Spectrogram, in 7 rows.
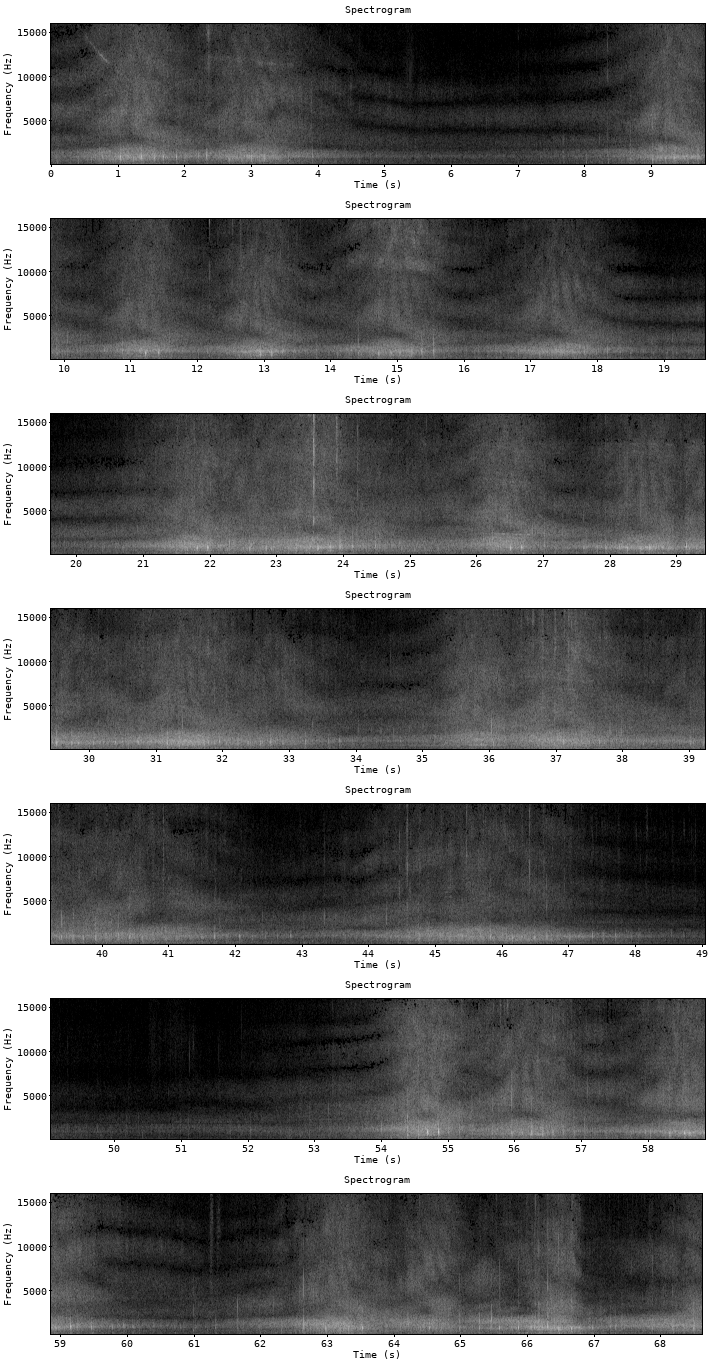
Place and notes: Wheels clacking on joints between concrete road slabs
The road here is made of large concrete slabs with gaps between
Berlin, Germany, 1 November 2011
